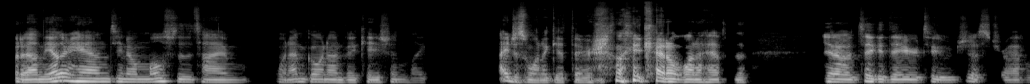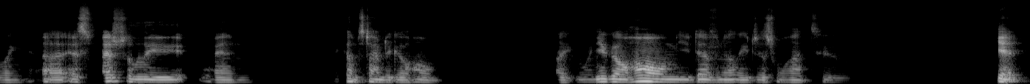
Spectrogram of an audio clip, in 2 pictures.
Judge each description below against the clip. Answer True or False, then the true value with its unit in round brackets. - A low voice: True (110 Hz)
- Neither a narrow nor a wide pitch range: False (2.3 semitones)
